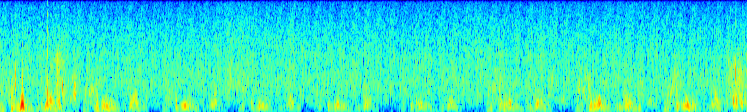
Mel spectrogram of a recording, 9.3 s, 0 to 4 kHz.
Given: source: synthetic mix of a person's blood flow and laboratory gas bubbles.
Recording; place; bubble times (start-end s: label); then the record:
Doppler ultrasound of blood flow; precordium
0.00-0.02 s: bubbles
0.11-0.23 s: bubbles
0.55-0.98 s: bubbles
9.08-9.35 s: bubbles
From the record:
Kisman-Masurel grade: 222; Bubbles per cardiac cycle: several, 3 to 8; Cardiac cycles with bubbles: 10 to 50%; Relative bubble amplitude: moderate (0.250 to 0.450); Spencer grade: 2 (many but less than half of the cardiac periods contain bubble signals, singularly or in groups); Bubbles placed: anywhere in the cardiac cycle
